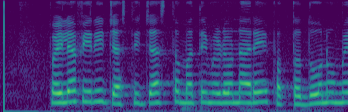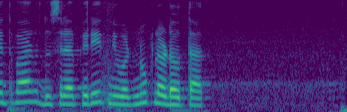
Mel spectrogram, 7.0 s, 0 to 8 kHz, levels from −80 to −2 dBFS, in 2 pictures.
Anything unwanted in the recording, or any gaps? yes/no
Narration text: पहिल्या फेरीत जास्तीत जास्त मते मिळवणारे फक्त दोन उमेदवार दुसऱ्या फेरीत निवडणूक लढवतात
no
